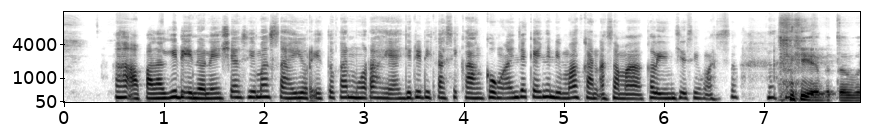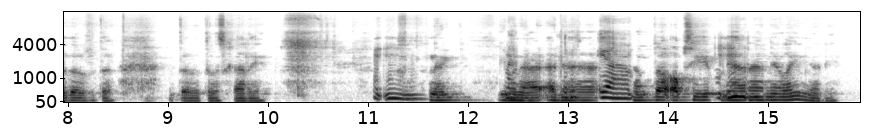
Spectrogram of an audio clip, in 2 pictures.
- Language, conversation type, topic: Indonesian, unstructured, Bagaimana cara memilih hewan peliharaan yang cocok untuk keluarga?
- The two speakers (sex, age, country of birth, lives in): female, 35-39, Indonesia, Indonesia; male, 40-44, Indonesia, Indonesia
- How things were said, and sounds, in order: static; other background noise; tapping; laughing while speaking: "Iya, betul betul betul"; chuckle; laughing while speaking: "Menarik"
